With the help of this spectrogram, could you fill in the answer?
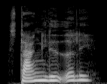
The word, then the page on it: stangliderlig: [ ˈsdɑŋ- ]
